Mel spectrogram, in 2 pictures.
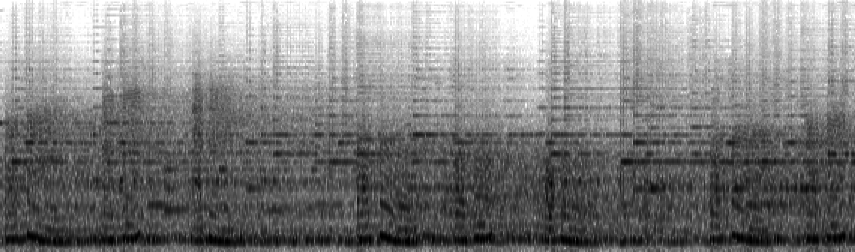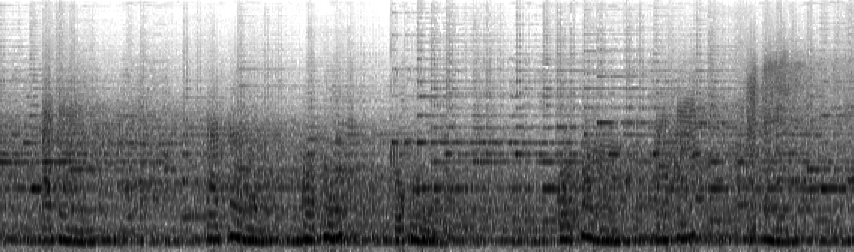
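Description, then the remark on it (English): A dense, droning ambient tape loop run through a Mimeophone delay, which a Pico clocks at a regular rate, with smeared, repeating delay echoes, the texture pulsing in regular steps as the repeats stack up. Steady and fairly loud throughout, with no voices. “So now I'm using the Pico to also clock the mimeophone. Now that it's a regular clock, just to hear how it sounds.”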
